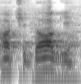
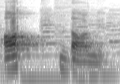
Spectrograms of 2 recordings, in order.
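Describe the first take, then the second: First: It is said with a Portuguese accent. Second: It is said with an Italian accent, no h. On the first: "em português a gente falaria" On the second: "Em italiano a gente fala hot dog, sem pronunciar o H"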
